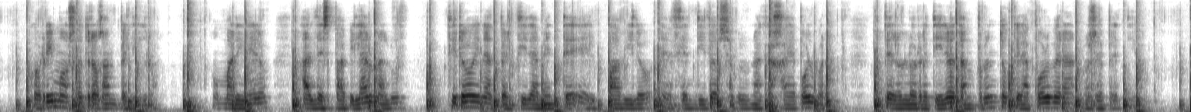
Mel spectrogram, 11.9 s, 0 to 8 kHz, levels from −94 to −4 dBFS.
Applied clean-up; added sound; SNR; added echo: none; Walk, footsteps; 2 dB; reverberation time 0.3 s.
